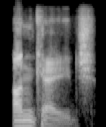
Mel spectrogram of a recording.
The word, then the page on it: uncage: British English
